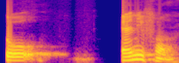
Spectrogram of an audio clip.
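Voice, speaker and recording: A man teaches an English grammar lesson, explaining patiently, reading example sentences slowly, and frequently checking in with his students. The audio sounds dull.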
